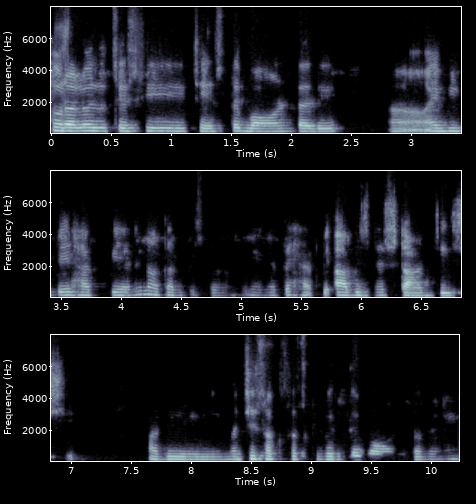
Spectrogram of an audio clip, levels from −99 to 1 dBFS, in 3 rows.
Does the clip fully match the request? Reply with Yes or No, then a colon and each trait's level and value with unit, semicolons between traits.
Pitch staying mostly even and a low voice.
No: narrow, 1.7 semitones; medium, 180 Hz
